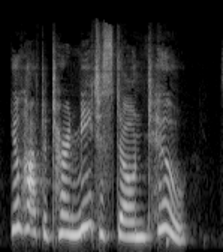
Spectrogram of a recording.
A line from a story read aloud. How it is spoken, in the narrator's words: Snow White cried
